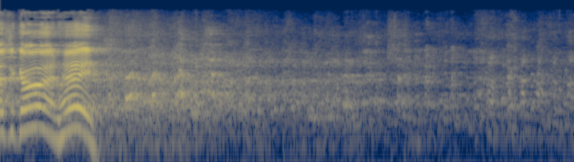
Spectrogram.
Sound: audience laughs

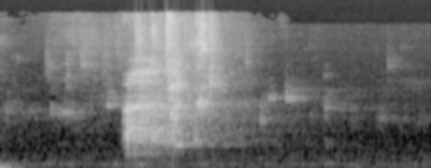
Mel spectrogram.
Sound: water splashing

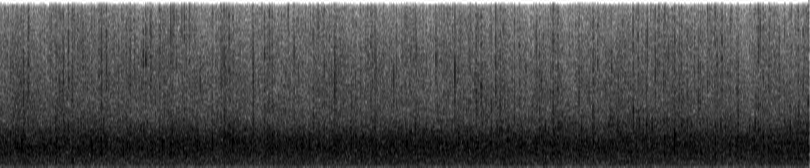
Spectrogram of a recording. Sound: applause

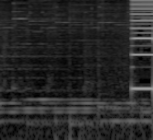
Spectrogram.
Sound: time-out buzzer

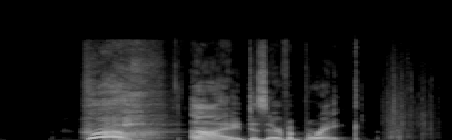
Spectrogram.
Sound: exasperated yawn

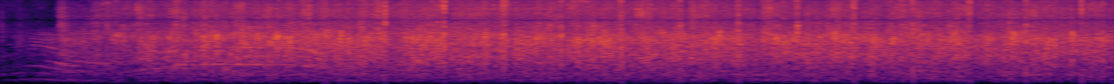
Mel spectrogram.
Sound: audience cheers and applause

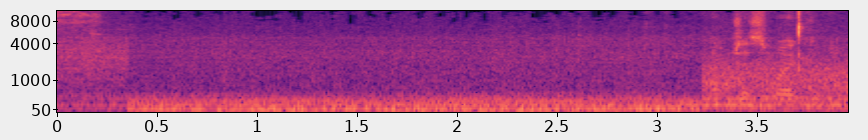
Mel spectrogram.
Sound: aeroplane humming

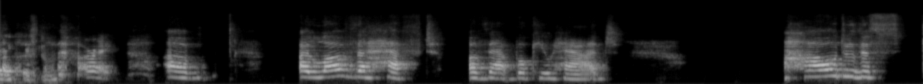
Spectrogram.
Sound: laugh

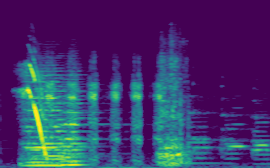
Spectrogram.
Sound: chittering laugh

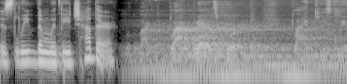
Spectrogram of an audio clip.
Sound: echoing

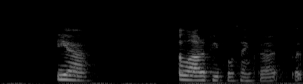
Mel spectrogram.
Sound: none

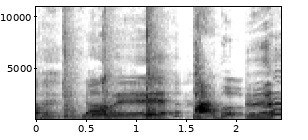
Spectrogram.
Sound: sassy

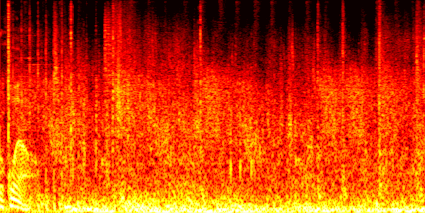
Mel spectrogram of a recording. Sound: gunshots

